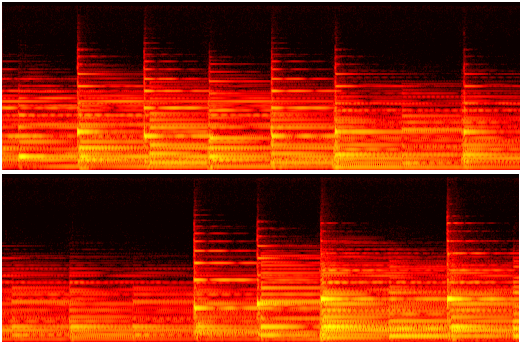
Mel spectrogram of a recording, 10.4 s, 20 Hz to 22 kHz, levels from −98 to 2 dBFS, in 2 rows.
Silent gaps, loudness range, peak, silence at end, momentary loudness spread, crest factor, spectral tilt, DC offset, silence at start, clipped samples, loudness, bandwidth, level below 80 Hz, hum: none; 7 LU; -14 dBFS; 0 s; 12 LU; 18 dB; -7 dB/octave; under 0.1%; 0 s; under 0.1%; -32 LUFS; 8.6 kHz; -64 dBFS; none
